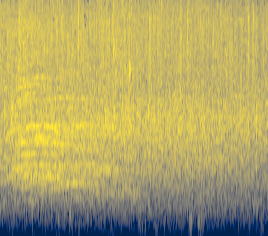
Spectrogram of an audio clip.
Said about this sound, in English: And also, of course, here with us, the most important part, as listeners at home can hear, is our live audience. So give yourselves a round of applause. Thanks for coming out tonight.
